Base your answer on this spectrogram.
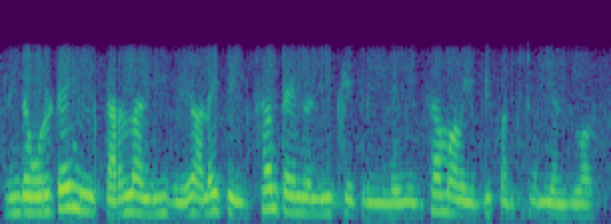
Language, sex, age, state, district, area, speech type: Tamil, female, 30-45, Tamil Nadu, Tiruvannamalai, rural, conversation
